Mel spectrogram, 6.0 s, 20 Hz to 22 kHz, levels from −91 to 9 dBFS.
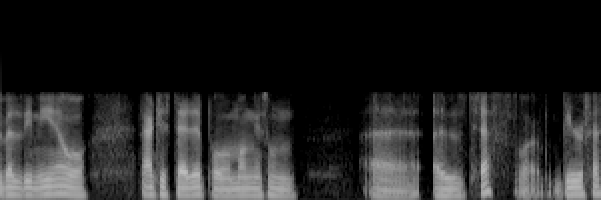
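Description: No technical faults are audible.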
